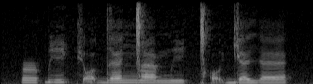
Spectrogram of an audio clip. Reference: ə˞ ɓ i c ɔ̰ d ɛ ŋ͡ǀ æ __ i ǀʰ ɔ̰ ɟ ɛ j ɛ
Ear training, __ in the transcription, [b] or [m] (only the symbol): m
